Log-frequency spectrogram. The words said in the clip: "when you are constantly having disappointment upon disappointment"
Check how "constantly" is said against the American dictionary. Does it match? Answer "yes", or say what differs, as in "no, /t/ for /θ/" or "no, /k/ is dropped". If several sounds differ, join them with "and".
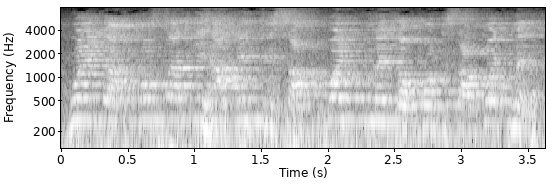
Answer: yes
